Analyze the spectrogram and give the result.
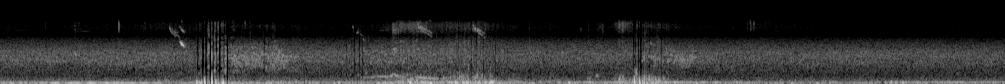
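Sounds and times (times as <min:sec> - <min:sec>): small birds chirping: 0:00.0 - 0:02.4, 0:03.4 - 0:05.1
low rumble: 0:00.0 - 0:09.0.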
